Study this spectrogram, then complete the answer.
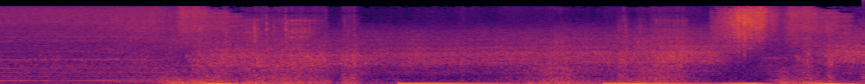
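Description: A car engine hums steadily as a car drives along a highway.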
